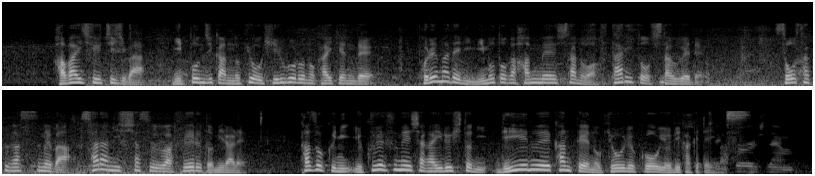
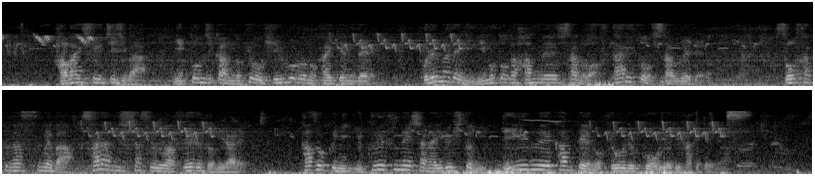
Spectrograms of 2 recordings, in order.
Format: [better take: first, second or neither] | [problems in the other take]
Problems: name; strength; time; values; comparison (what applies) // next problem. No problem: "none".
first | background sound (Bird vocalization, bird call, bird song); 2 dB below the speech // room echo; dies away in 0.2 s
